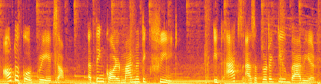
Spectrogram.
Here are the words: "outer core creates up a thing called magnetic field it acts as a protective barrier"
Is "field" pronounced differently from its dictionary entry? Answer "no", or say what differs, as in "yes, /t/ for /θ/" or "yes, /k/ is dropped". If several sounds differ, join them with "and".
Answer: no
